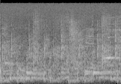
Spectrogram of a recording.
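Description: Women singing a traditional folk song to a hand drum beating a steady rhythm, about three to four strokes a second.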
